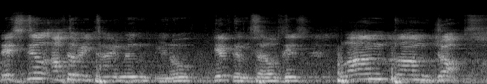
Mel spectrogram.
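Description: A fairly slow voice in a Singaporean accent, with noticeable background noise. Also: man. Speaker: rally speaker. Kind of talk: rally speech, addressing a crowd with rhetorical appeals and a story. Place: stage.

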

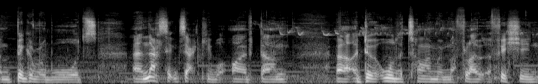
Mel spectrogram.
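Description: Faint music plays behind a man talking at a fairly quick pace in a dry sound with no echo. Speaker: presenter. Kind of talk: tutorial. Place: open country. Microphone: lapel.

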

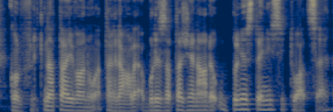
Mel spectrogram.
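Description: Against a quiet background, a man talks at a fairly low pitch with vocal fry. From Czech Republic. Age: 60s. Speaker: military analyst. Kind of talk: interview. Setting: studio. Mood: serious, earnest. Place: studio.

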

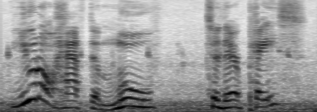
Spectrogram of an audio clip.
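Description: Over noticeable background noise, a man talks at a very slow pace in a dry sound with no echo. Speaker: gym vlogger. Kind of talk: angry rant. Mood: emphatic, motivational, irritated. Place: car. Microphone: phone near.

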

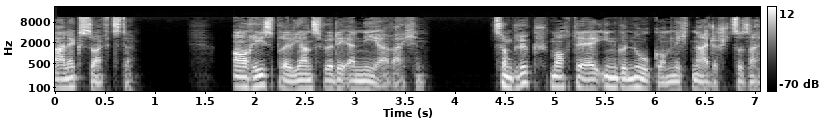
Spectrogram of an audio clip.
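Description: A man's low voice with a slightly mellow tone, ordinary pitch variation and a fairly slow pace, on a very clean recording with a silent background.

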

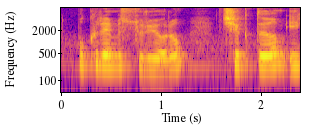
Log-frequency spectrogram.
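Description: This woman has a normal speaking voice, talking at a moderate pace with fairly even intonation. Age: 30s. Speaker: lifestyle vlogger. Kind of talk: personal vlog about recovery.

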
